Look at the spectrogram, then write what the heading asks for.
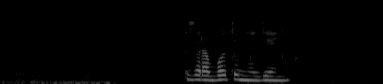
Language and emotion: Russian, neutral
